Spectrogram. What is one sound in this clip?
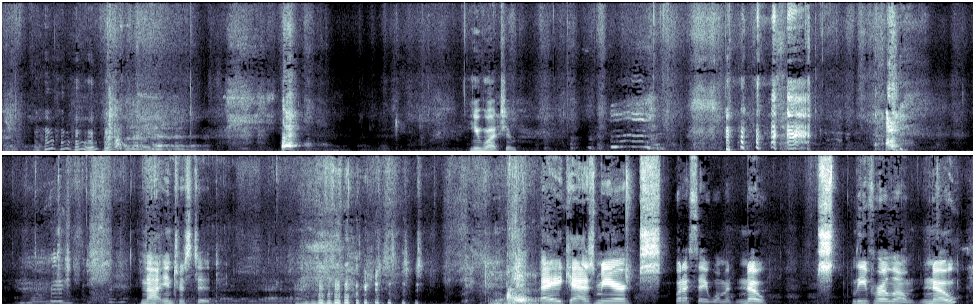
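Several dogs whine and howl close by.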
